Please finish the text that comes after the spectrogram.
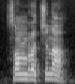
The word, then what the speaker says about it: संरचना: उदाहरण के तौर पर संरचना में न है, संवाद में म है, मतलब देखिए स के ऊपर अनुस्वार लगा है, दोनों में स के ऊपर है, एक जगह उसका उच्चारण न हो रहा है और एक जगह पर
